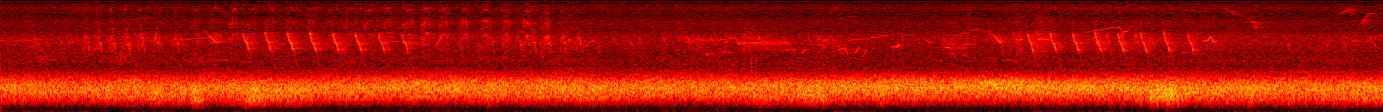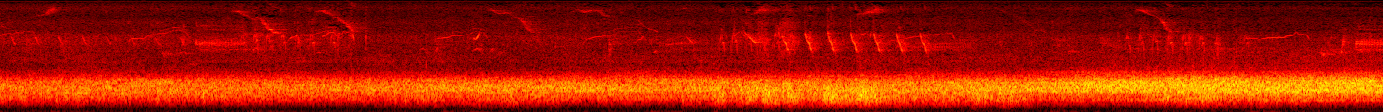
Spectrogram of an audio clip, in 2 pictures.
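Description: Small songbirds singing several rapid trills of evenly repeated notes, with scattered short high chirps, over a steady rushing background noise that grows louder near the end.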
